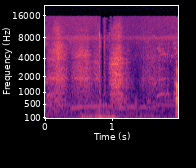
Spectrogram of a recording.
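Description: A man breathes out close to a handheld camera's microphone. About half a second to a second in there is a low rumble of handling noise as the camera is turned around.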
